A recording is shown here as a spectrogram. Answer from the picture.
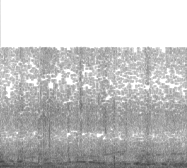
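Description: Several people's voices talking and calling over one another, indistinct, with no clear words.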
